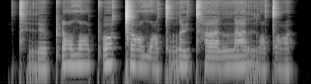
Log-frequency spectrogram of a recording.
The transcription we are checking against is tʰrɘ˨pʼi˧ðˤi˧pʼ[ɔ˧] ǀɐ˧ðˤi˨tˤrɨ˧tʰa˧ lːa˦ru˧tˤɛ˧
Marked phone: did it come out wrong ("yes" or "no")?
yes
